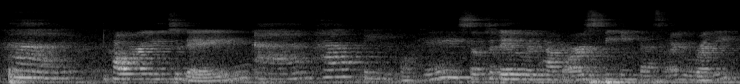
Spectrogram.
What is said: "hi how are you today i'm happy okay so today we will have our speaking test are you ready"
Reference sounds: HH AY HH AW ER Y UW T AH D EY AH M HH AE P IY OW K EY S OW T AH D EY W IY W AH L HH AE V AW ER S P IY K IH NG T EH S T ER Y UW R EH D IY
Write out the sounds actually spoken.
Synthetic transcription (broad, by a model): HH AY HH AW ER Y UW T AH D EY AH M HH AE P IY OW K EY S OW T AH D EY W IY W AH N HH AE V AW ER S P IY K IH NG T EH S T ER Y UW R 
